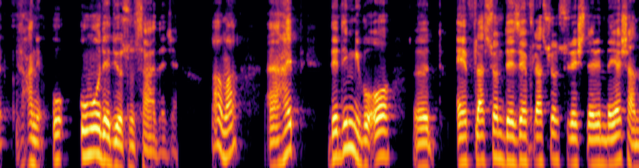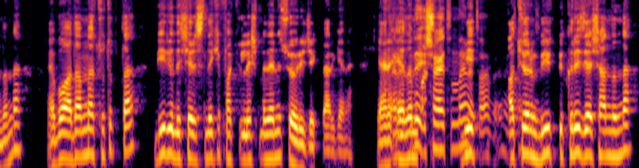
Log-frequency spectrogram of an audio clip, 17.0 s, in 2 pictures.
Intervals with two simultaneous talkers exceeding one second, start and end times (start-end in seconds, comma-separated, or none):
13.7-15.8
